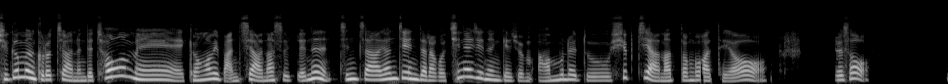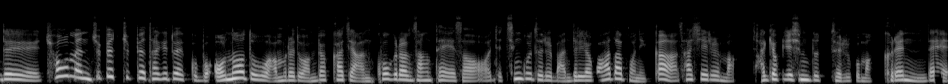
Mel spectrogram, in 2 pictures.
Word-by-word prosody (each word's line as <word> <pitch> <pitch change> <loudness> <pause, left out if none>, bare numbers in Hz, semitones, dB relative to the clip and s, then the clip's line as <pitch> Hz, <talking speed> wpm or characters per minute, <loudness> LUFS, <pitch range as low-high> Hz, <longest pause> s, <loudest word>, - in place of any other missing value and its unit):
지금은 320 +5 +5
그렇지 215 -1 -1
않은데 180 -2 -1
처음에 220 - +2
경험이 230 +6 +2
많지 175 +2 -3
않았을 195 +1 -2
때는 215 +6 +2
진짜 235 -3 +2
현지인들하고 240 -9 +3
친해지는 295 - 0
게 180 - -4
좀 170 0 -8
아무래도 180 0 -3
쉽지 310 - -2
않았던 175 +3 -1
것 200 - -1
같아요. 175 +2 -2 0.7
그래서 210 +6 -1 0.8
네 220 -6 +2
처음에는 345 -6 +3
쭈뼛쭈뼛하기도 285 -4 -1
했고 220 -5 -3
뭐 170 -1 -4
언어도 225 - +4
아무래도 180 +3 -2
완벽하지 205 +5 -2
않고 150 +11 -2
그런 220 -3 +2
상태에서 185 -5 -3
이제 180 -2 -14
친구들을 255 -6 -1
만들려고 185 +5 -2
하다 255 +2 +3
보니까 175 - -1
사실은 225 -1 -2
막 150 -3 -9 0.2
자격지심도 215 0 0
들고 165 -2 -7
막 145 -1 -10
그랬는데 190 -3 -1
205 Hz, 370 characters per minute, -23 LUFS, 180-245 Hz, 0.8 s, 지금은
